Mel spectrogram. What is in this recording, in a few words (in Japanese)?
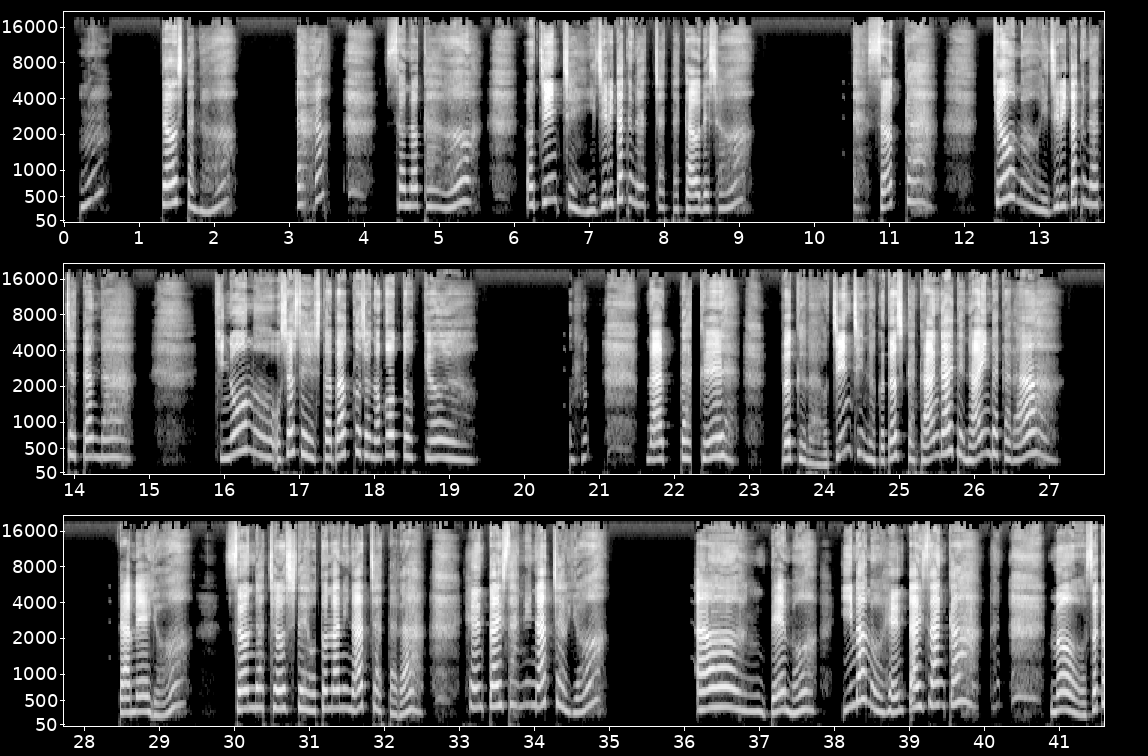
ショタ狩りお姉さんの言わせたがりオナ指示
